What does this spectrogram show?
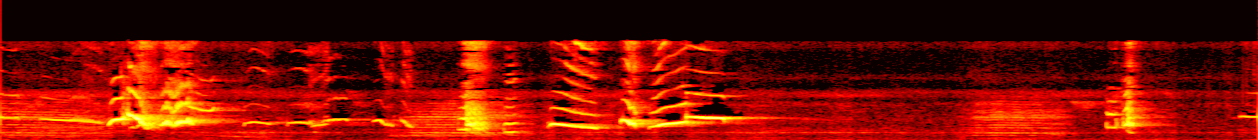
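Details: Lure song of an Oriental magpie-robin meant to set quiet birds singing. Rich slurred whistles and scratchy chattering phrases come in two bursts, followed by near silence, one short harsh note, and a constant faint hum.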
